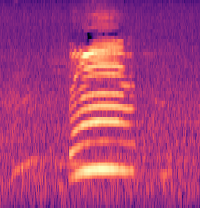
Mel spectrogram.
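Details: Japanese macaque, filmed in a setting of monkey-deer mounting behaviour: a single clear harmonic call about half a second long, rising slightly then falling away, standing out over quiet background hiss.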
